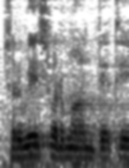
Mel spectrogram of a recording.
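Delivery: usual speaking voice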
